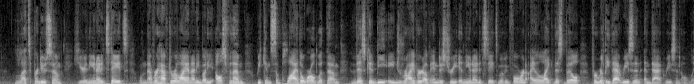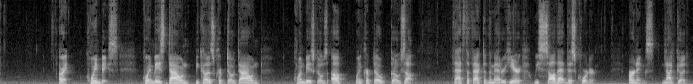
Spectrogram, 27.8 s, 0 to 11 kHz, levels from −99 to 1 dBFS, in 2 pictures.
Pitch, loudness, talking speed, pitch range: 125 Hz, -25 LUFS, 175 wpm, 115-140 Hz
